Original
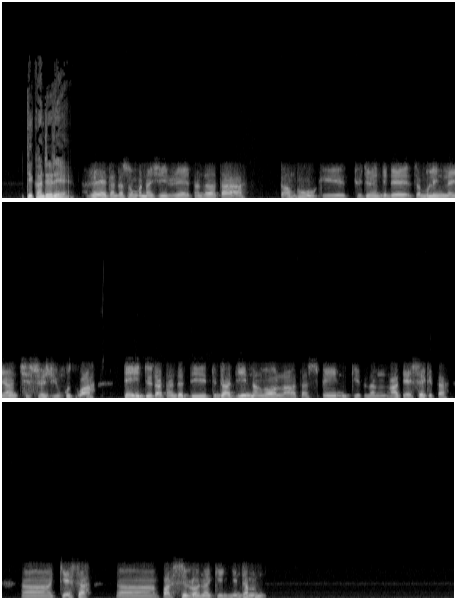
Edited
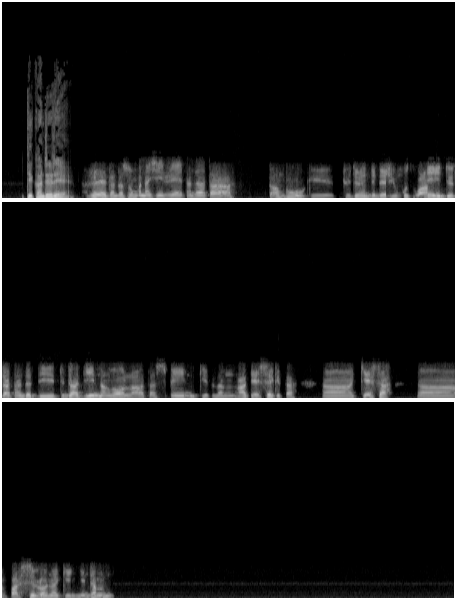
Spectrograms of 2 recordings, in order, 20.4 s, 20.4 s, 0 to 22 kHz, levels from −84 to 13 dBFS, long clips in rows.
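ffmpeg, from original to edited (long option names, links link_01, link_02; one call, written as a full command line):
ffmpeg -i in.wav -filter_complex "[0:a]asplit=6[link_01][link_02][link_03][link_04][link_05][link_06];[link_01]atrim=end=2.044[link_07];[link_02]atrim=start=2.04:end=3.28,asetpts=PTS-STARTPTS,asetrate=51156,aresample=44100,atrim=end_sample=47141,asetpts=PTS-STARTPTS[link_08];[link_03]atrim=start=3.276:end=5.22,asetpts=PTS-STARTPTS,afade=type=out:start_time=1.444:duration=0.5[link_09];[link_04]atrim=start=5.22:end=5.922,asetpts=PTS-STARTPTS,afade=type=in:duration=0.004:curve=hsin[link_10];[link_05]atrim=start=7.478:end=8.112[link_11];[link_06]atrim=start=8.658[link_12];[link_07][link_08]acrossfade=duration=0.004:curve1=hsin:curve2=hsin[link_13];[link_09][link_10]concat=n=2:v=0:a=1[link_14];[link_13][link_14]acrossfade=duration=0.004:curve1=hsin:curve2=hsin[link_15];[link_15][link_11]acrossfade=duration=0.004:curve1=hsin:curve2=hsin[link_16];[link_16][link_12]acrossfade=duration=0.004:curve1=hsin:curve2=hsin" out.wav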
